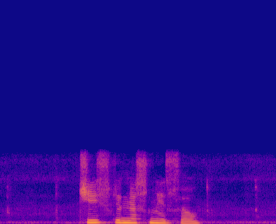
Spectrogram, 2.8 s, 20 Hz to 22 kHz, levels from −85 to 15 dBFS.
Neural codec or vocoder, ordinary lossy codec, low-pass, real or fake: codec, 44.1 kHz, 2.6 kbps, SNAC; none; 7.2 kHz; fake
